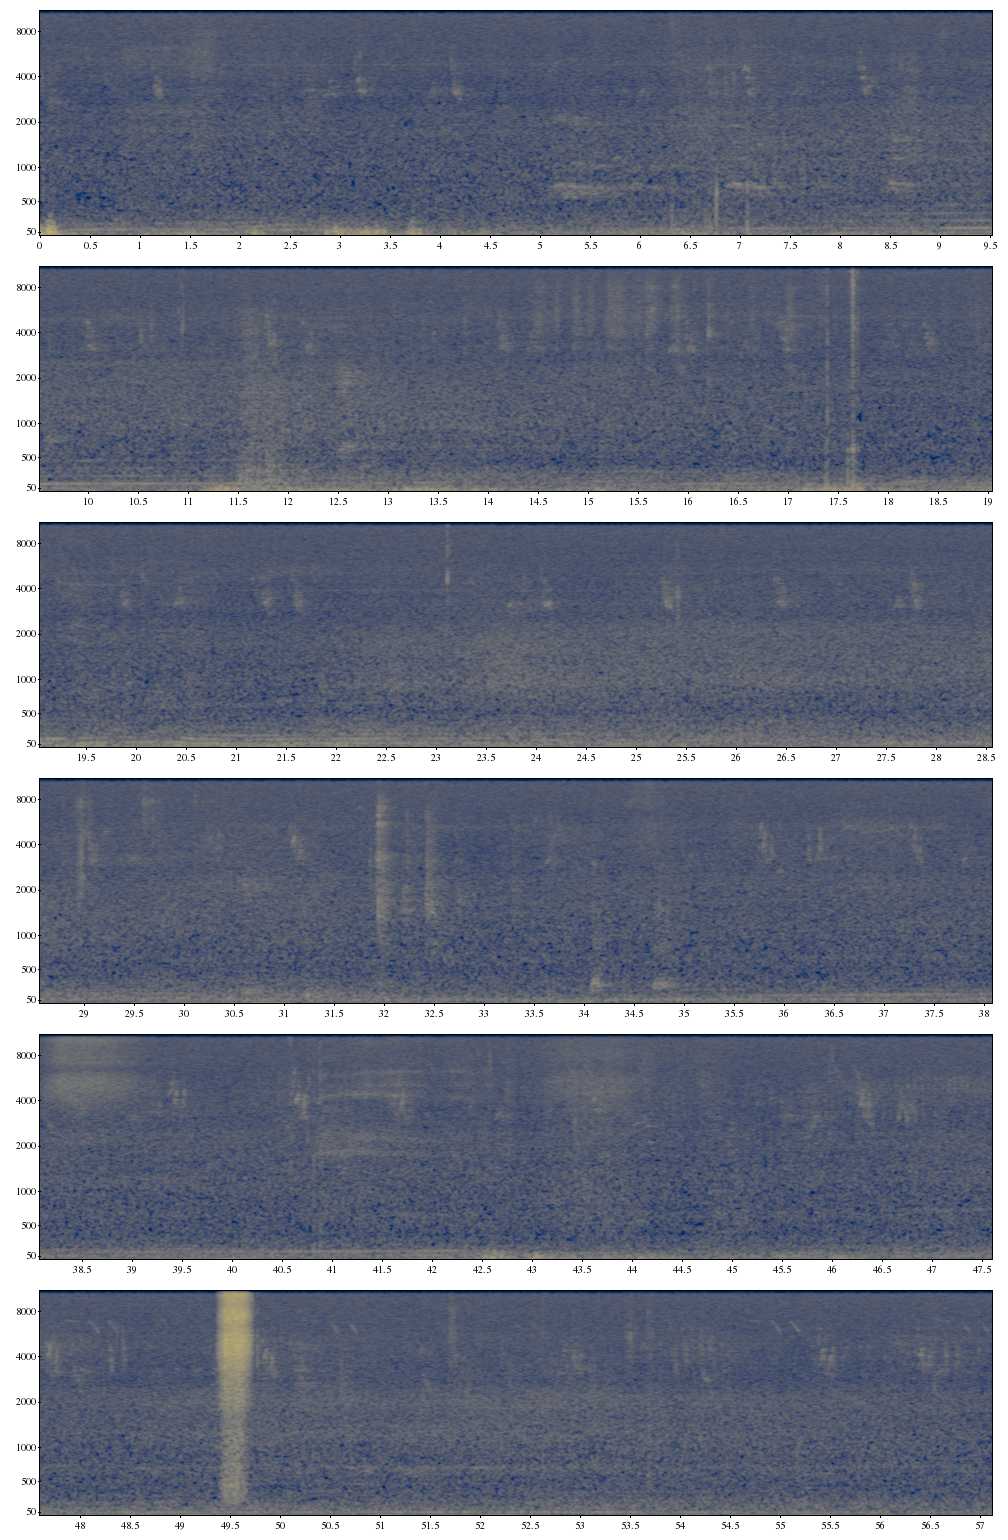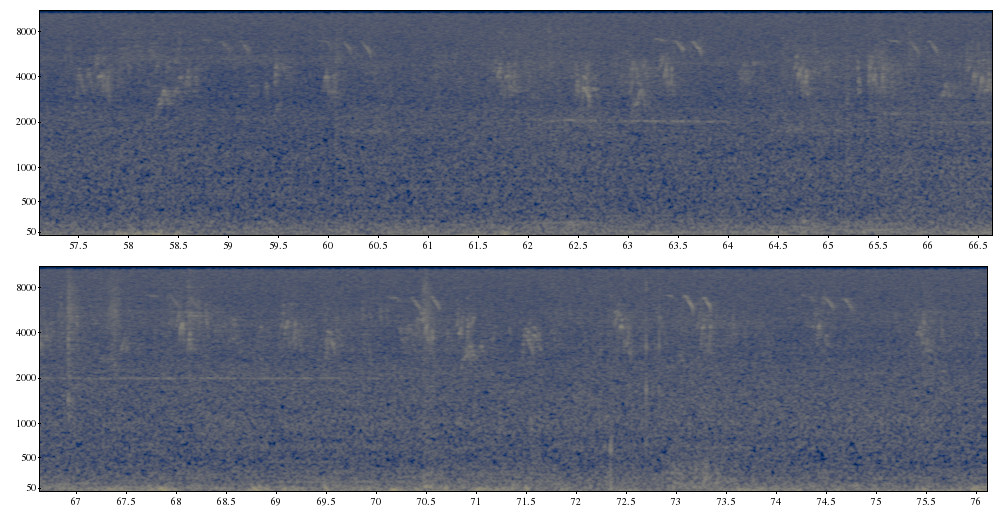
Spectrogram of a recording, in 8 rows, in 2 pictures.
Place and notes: Waldstadt II, Potsdam, Deutschland - Parkplatz
im Hauseingang Saarmunder Str. 60c
Potsdam, Germany, 14 January 2013, 08:15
